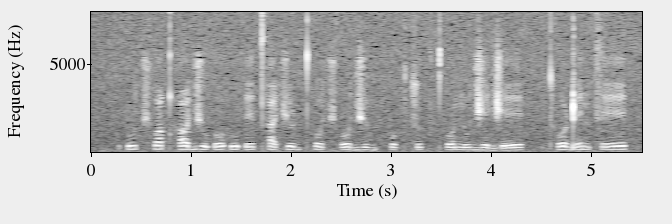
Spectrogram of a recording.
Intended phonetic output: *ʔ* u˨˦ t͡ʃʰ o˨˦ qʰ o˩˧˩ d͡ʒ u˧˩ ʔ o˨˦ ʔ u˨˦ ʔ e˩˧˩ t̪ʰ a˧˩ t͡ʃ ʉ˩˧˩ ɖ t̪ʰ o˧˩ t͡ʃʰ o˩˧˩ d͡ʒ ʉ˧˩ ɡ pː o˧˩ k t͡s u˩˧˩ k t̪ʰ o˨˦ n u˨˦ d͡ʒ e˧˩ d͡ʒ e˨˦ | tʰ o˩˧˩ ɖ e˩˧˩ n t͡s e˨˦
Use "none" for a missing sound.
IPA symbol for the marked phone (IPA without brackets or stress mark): ʔ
